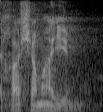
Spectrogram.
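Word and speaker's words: הַשָּׁמַיִם: Hashamayim.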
